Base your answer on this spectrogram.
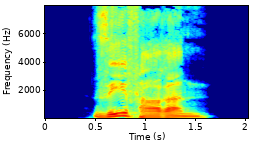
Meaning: dative plural of Seefahrer
- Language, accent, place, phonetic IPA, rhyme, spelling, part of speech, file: German, Germany, Berlin, [ˈzeːˌfaːʁɐn], -eːfaːʁɐn, Seefahrern, noun, De-Seefahrern.ogg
